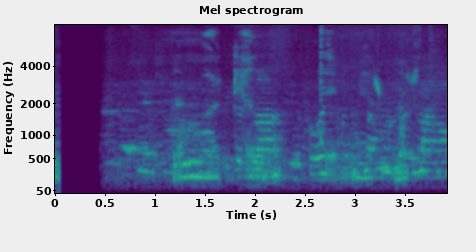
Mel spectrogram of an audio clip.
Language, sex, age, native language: Icelandic, female, 10, Icelandic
